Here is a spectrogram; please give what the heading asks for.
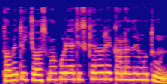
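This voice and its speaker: A man as a high-voiced, grumpy cartoon shopkeeper. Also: fairly even intonation, quick pace, noisy background. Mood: suspicious. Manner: scolding, wailing, slangy. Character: grumpy, excitable male tea-stall owner. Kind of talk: comedy cartoon dialogue.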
